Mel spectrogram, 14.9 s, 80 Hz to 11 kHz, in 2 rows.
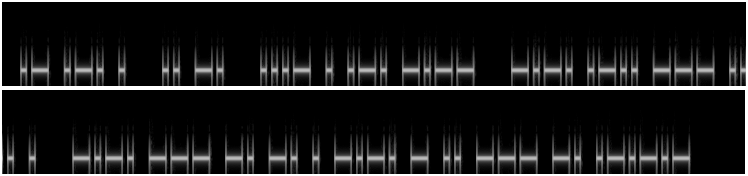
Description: Morse code, heard as a keyed tone, about 22 wpm, 700 Hz. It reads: ARE IN VERY CLOSE CONNECTION.
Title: Sentences from Top 1300 Words 22wpm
